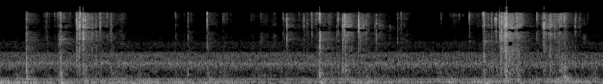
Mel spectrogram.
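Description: A craft knife cuts into the scored face of a solid white soap bar, and crumbly cubes break off. Bright, crisp cracks and crumbling scrapes come in clusters, the sharpest near 0.8, 3.2 and 5.1 seconds, over a low steady background hum.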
